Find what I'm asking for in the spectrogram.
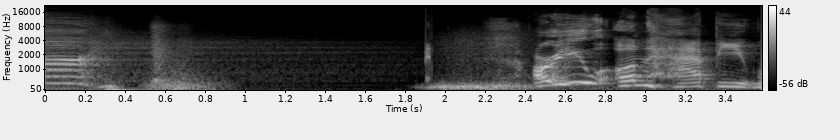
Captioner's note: logo whooshing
